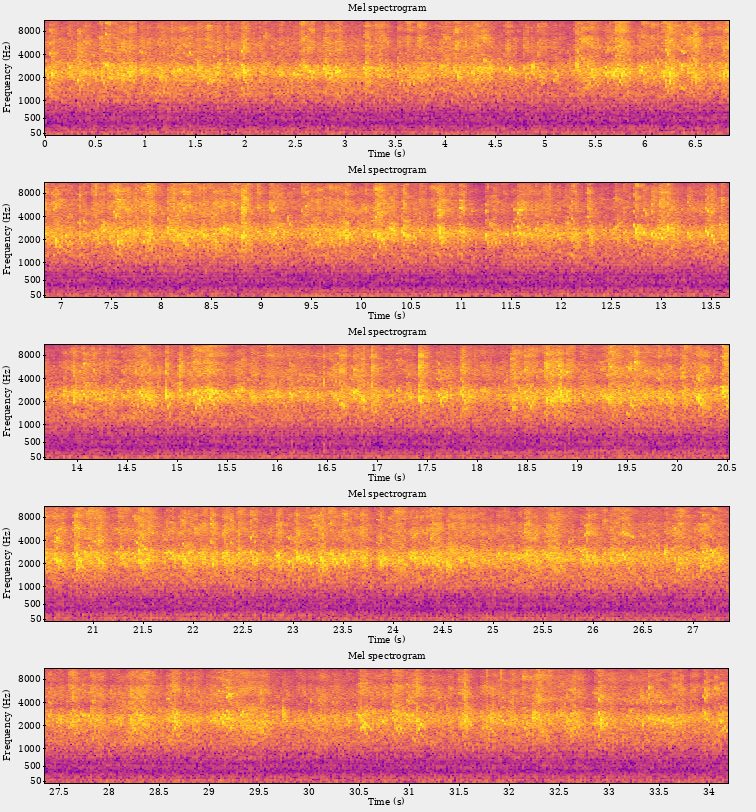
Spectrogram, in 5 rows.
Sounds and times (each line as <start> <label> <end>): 0.0 huge flock of jackdaws sitting in the trees 34.1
